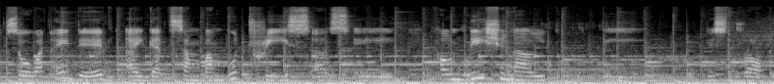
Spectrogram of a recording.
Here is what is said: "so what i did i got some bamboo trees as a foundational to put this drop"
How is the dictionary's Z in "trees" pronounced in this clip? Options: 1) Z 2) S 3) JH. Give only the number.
2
